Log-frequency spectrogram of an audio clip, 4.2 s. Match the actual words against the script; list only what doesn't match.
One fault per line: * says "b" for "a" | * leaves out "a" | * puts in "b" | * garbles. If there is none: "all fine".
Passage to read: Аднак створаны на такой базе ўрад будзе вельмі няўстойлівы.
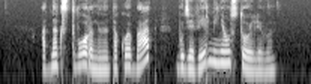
* leaves out "базе"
